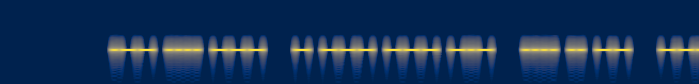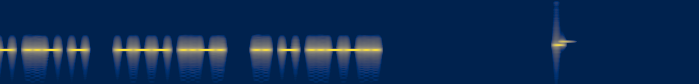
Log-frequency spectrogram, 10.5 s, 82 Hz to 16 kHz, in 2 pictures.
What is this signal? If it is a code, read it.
Morse code, heard as a keyed tone, about 34 wpm, 700 Hz. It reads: WHO TOOK HIM OUT OF IT?
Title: Sentences from Top 300 Words 35wpm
